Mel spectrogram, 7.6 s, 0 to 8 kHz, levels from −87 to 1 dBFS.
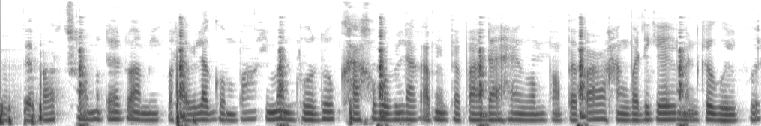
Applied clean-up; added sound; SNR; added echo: classical method log-MMSE.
